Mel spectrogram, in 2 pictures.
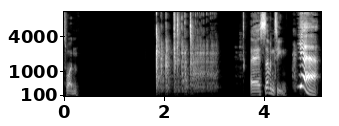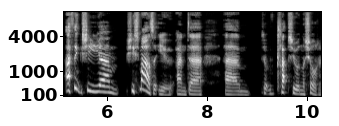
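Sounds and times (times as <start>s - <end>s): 
speech: 0.0s - 0.4s, 3.8s - 10.2s
dice being rolled: 1.8s - 3.2s.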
